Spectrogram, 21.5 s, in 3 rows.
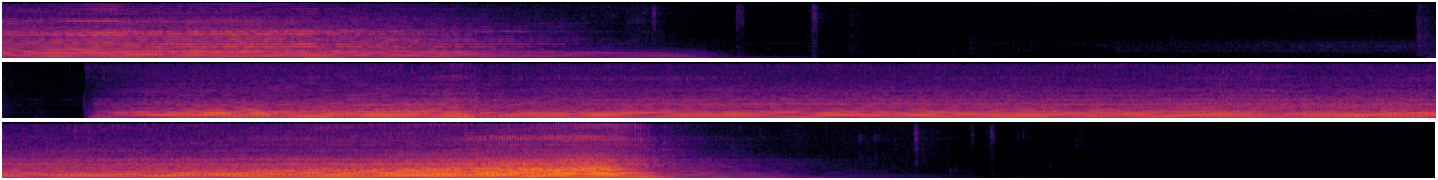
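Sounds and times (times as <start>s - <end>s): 
classical cinematic underscore: 0.0s - 3.7s, 7.6s - 18.7s.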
